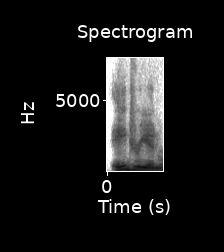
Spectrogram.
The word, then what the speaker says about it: Adrian: In fact, Adrian rhymes with Arian. He's It is very close. – Blue eyed, well, it's a soft rhyme, but yeah, blue eyed, blonde hair.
